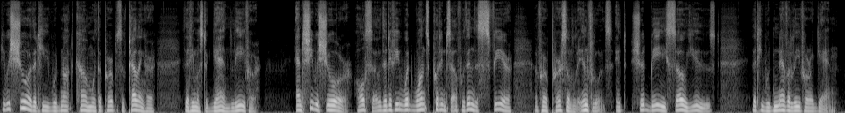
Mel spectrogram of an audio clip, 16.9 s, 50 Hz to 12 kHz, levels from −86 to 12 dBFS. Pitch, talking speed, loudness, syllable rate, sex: 130 Hz, 180 wpm, -17 LUFS, 4.8 syllables/s, male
